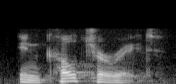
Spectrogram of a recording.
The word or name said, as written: enculturate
